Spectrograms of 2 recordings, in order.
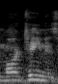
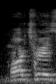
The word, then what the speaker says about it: Martrez: shout out martrez milner i caught him martinez when i first started butchered his name but martress milner he actually said when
